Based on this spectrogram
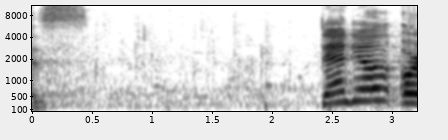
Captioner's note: audience applauding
